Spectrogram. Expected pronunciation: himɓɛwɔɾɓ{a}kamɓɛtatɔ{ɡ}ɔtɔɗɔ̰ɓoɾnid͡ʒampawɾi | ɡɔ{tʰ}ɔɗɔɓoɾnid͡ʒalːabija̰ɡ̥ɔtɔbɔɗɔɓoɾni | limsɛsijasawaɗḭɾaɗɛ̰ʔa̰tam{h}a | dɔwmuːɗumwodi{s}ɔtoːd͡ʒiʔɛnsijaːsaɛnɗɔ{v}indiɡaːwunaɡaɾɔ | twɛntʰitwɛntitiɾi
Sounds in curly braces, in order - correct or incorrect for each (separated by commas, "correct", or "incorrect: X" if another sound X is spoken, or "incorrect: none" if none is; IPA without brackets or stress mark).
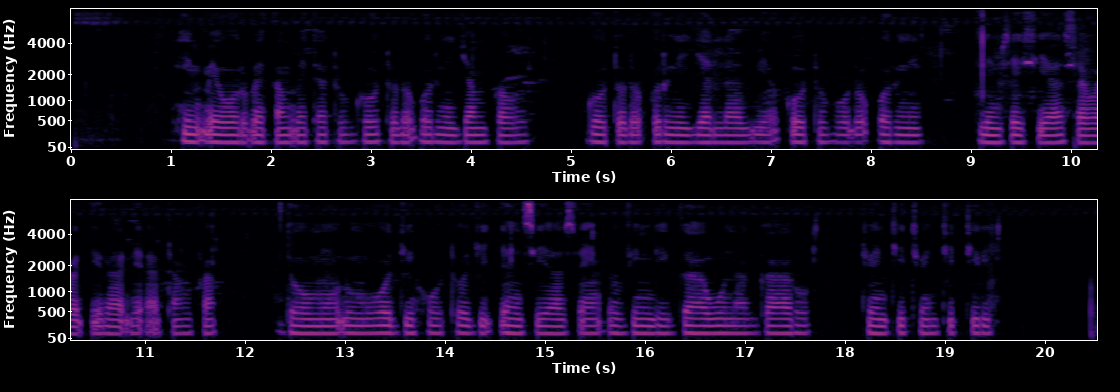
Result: incorrect: ɛ, correct, incorrect: t, incorrect: f, incorrect: h, correct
